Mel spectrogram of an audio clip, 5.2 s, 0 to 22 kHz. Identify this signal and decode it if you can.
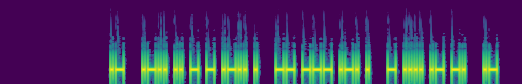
Morse code, heard as a keyed tone, about 44 wpm, 700 Hz. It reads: A LITTLE MORE THAN A
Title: Sets of 5 Words Encore2 45wpm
